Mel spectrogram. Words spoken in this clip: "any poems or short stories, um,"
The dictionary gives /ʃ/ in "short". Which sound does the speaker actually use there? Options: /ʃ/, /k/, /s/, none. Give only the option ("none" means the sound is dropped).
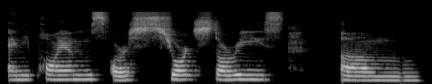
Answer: /ʃ/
